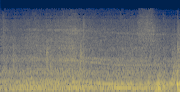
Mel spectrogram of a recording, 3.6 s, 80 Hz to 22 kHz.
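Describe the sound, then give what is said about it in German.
A small truck in a mine tunnel, hauling out roughly a ton of rock per trip, gives off a steady, low engine rumble that stays at an even loudness, with a few slightly louder bumps near the end. “Ein kleiner LKW fährt auf uns zu. Er schafft das Gestein nach draußen, etwa 1 Tonne pro Fahrt.”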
